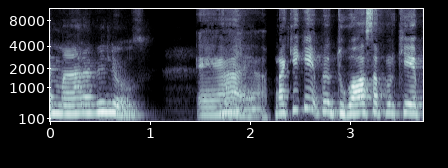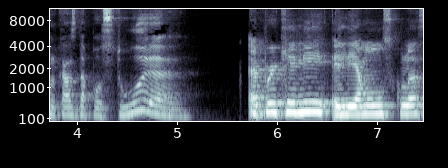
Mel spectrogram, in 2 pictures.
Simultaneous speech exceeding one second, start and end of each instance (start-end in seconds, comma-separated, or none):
none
